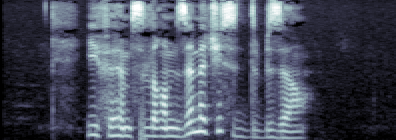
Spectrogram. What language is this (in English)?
Kabyle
